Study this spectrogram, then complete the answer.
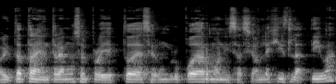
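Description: A man talks at a very fast clip. His pitch sits in the middle range. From Mexico, Chihuahua. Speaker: migrant shelter director. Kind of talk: interview.

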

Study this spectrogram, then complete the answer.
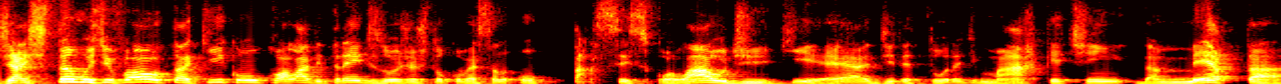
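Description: A man speaks with very wide pitch swings and big swings in loudness, leaving hardly any pauses. The recording is very clean, with a silent background. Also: fairly high pitch for a man, moderate pace. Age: 60s. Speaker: interview show host. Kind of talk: interview.

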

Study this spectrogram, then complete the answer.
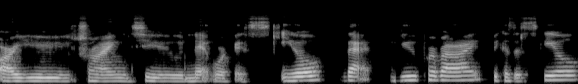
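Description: Soft-spoken and at a very slow pace, a woman talks with a fairly low pitch and ordinary pitch variation, in a dry, close sound with no echo. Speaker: podcast host. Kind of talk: solo podcast monologue. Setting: pre-recorded. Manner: soft-spoken in personal life, firm on camera.

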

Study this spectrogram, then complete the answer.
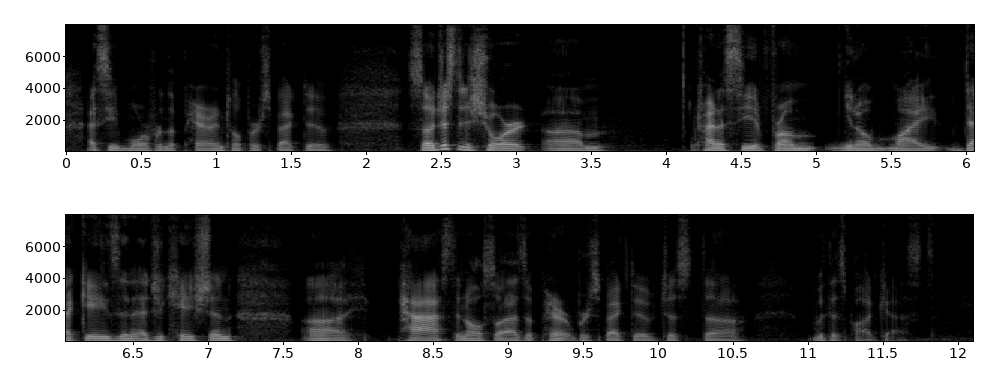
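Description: A plain, everyday voice from a man with an American accent, medium in pitch, at a moderate pace, on a very clean recording with a silent background. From Southern California. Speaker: education consultant and parent. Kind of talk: roundtable discussion.

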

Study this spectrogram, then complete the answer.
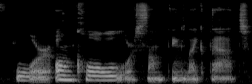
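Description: Speaking with a Japanese accent, a woman sounds somewhat breathy. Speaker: psychiatrist. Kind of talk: casual bilingual discussion. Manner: hesitant, many fillers.

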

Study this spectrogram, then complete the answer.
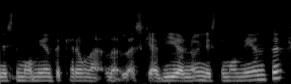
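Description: Heard on a very clean recording with a silent background, a woman with a Brazilian accent speaks at a medium pitch in a dark, mellow tone. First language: Portuguese (speaking Spanish). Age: 40s. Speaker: eco-designer. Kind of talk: interview.

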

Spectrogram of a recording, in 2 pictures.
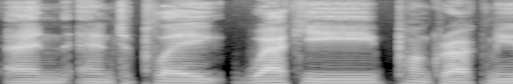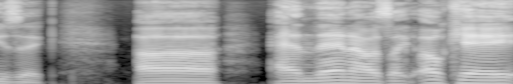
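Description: Recorded very cleanly against a silent background, a man speaks with an American accent at a fairly low pitch. The sound is dry and close, with no echo. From US Midwest, Cleveland, Ohio. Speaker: musician and graphic designer. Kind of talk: casual chat. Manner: animated.

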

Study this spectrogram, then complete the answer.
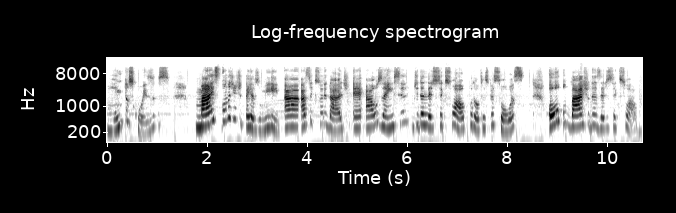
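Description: Music plays in the background as a woman speaks at a moderate pace. Her pitch is high and her intonation lively. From Brazil, Minas Gerais. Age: 20s. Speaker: designer, podcast guest. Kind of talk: casual chat.

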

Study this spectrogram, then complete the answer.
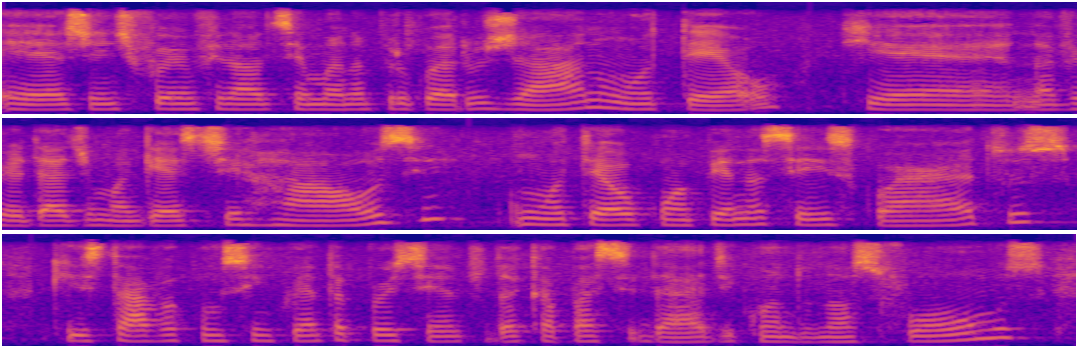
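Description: Amid noticeable background noise, a woman with a very deep, low pitch speaks fairly slowly, with ordinary pitch variation and very even loudness. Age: 40s. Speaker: civil servant. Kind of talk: testimony.

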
